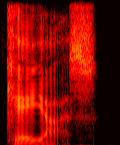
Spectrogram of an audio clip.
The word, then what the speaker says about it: chaos: Chaos. Chaos. Okay. Chaos has two syllables. Secondly, you need to understand exactly where the stress falls. Where is the emphasis? Chaos. I'm not saying chaos, I'm saying chaos.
